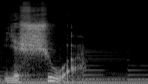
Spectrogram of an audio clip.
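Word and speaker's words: יֵשׁוּעַ: And another rule, the accent always falls on the preceding syllable. So you would have YESHU'A, RU'ACH, NU'ACH, ha-ma-SHI-ach.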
